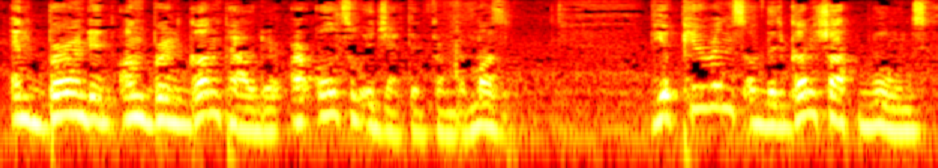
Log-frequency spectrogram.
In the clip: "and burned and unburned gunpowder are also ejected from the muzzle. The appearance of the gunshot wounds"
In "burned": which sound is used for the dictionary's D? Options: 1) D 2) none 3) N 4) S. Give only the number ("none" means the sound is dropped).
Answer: 1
